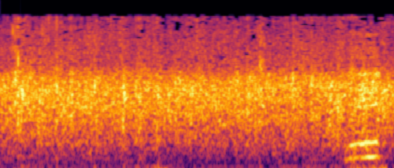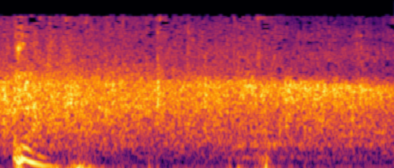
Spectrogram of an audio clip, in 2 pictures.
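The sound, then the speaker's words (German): A church audience claps for the Lord: dense, steady applause that holds loud for the whole stretch, with a voice speaking briefly over it partway through. “Give the Lord a hand. Gebt dem Herrn Jesus einen Applaus.”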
